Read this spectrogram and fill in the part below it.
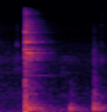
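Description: Eggs cracked into chocolate cake batter: a sharp knock of shell against a bowl rim, then two softer taps, close and alone, with no talking.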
